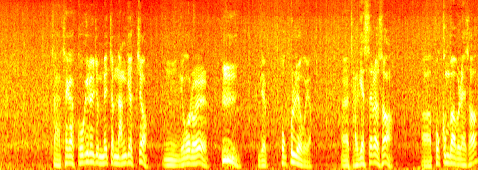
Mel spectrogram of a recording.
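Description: An elderly man talks calmly, close to the microphone.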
